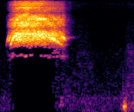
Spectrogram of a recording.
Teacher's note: Your tip of the tongue is not going to touch anything, but you'll notice that front mid portion of your tongue is going to elevate toward the roof of your mouth. You're going to release the air through your mouth without turning on your voice. So the SH sound is an unvoiced sound.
